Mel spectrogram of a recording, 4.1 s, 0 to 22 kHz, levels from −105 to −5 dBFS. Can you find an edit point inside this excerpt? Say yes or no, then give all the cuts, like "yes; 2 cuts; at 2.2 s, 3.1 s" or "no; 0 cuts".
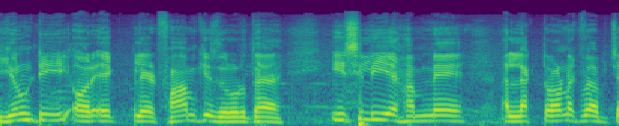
no; 0 cuts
